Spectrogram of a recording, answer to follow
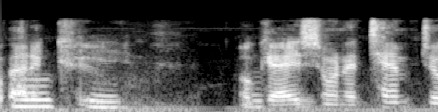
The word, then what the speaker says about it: coup: task as well you would call that a coup okay so an attempt to overthrow a person okay so remember class um when you when you see this this would be coup now if you're talking about a twodo car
